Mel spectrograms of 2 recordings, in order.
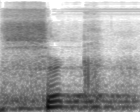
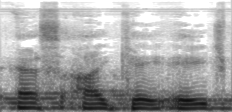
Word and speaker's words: Sikh: It's actually pronounced the Sikh faith, S-I-K-H, but most people say Sikh.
